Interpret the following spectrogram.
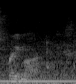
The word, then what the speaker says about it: Fremont: There's not two E's, but I think it's pronounced Fremont.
